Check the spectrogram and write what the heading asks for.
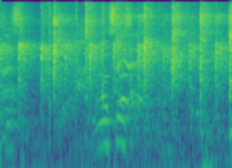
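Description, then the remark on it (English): A group claps in a steady, dense patter of bright slaps that runs the whole time, with a voice briefly speaking over the applause. “We need to clap for that, seriously.”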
